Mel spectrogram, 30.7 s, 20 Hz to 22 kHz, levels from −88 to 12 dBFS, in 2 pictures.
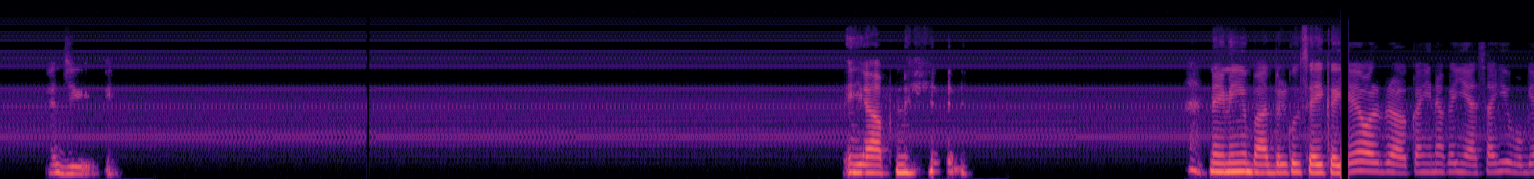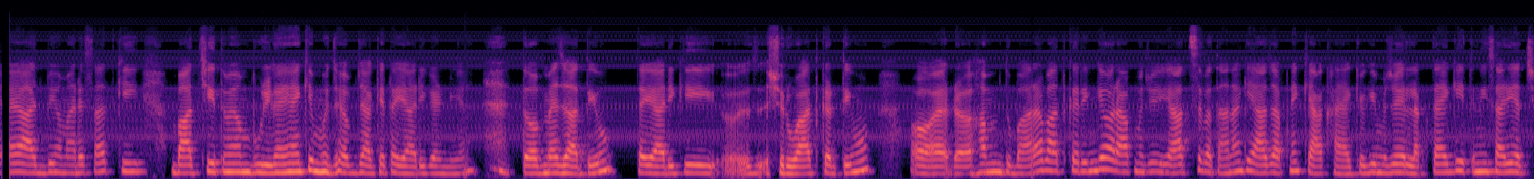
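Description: Timecode bleed runs through the whole speech clip: a steady chirping warble behind the voice, flipping between tones near 1 kHz and 2 kHz at around 25 dB below the speech. Its rhythm fits 24-frame linear timecode leaking from a neighbouring line. Unlike a plain whine or hum, it keeps switching between two pitches.

From 3.67 to 3.70 s a gap at a join of encoded pieces cuts a 30 ms hole into continuous sound. Separately encoded segments were spliced with their start delay and end padding left in. The codec smears the edges, and the sound resumes exactly where it stopped, so nothing is lost as in a dropout.

From 13.41 to 15.44 s the input was likely switched to a poorer device. After 80 ms of silence, the sound turns dull and boxy with nothing above 8.1 kHz. The level falls by about 10 dB, and a new noise floor sits around 40 dB below. Tone, level and noise all change together, which separates this from a simple filter or gain change.

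Two more join gaps follow, briefer: 13 ms at 19.98 s and 11 ms at 25.66 s. Each is a tiny break after which the sound continues seamlessly.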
